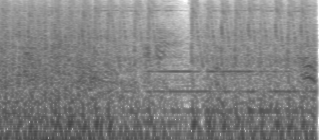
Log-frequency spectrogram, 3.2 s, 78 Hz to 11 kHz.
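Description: Loud, dense automatic fire from a dual-wielded plasma rifle and SMG in Halo 2, rattling continuously with rapid overlapping shots and brief mechanical clicks, no talk.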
